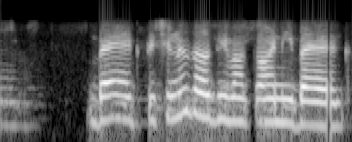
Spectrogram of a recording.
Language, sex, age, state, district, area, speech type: Kashmiri, female, 30-45, Jammu and Kashmir, Ganderbal, rural, conversation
